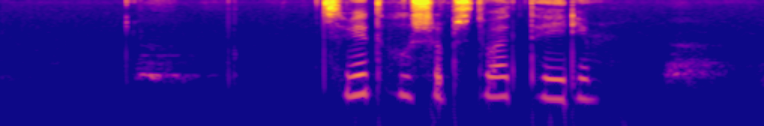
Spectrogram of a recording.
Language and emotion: Russian, neutral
